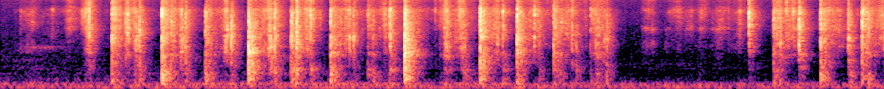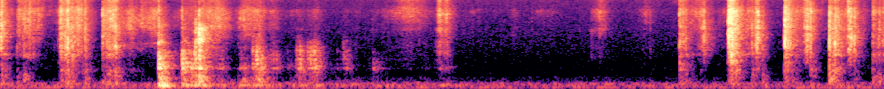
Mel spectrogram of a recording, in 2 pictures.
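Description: A tarot deck (The Good Tarot) being shuffled overhand, cards slid off in small packets from one hand to the other in a run of quick, soft flicks and rustles. One louder knock comes about eight seconds in, and there is a brief lull before the flicking picks up again near the end.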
